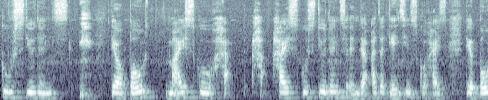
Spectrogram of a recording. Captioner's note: clears throat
